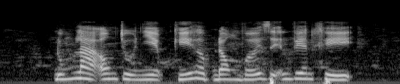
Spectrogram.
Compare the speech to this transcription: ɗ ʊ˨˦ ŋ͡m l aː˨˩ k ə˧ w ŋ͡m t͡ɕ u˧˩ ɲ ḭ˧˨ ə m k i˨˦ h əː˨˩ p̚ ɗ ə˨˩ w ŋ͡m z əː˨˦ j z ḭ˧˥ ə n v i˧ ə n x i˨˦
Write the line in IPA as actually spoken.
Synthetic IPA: ɗ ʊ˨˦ ŋ͡m l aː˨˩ ʔ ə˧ w ŋ͡m t͡ɕ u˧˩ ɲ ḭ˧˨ ə m k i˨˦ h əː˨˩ p̚ ɗ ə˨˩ w ŋ͡m v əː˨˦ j z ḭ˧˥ ə n v i˧ ə n x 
